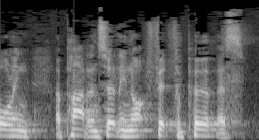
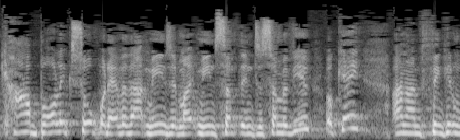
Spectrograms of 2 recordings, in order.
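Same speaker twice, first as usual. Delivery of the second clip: usual speaking voice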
